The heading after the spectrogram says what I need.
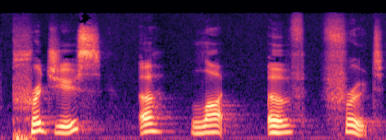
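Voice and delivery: slow, separated: pruh-DUCE uh lot uv fruit; broken-down schwas. Shown as a demonstration. Teacher shows the schwa sounds, slow separated words. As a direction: pull it apart slowly, "a" as uh and "of" as uv. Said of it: "these schwa sounds".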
